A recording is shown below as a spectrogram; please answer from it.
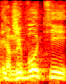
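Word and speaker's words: Djibouti: saying it right okay jouti is in French I say it in French might be in uh the way that they would say it properly in English yeah Mak sense yeah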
